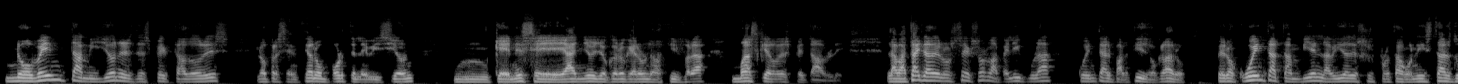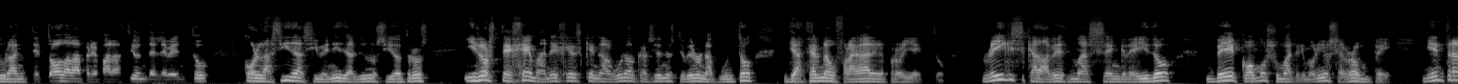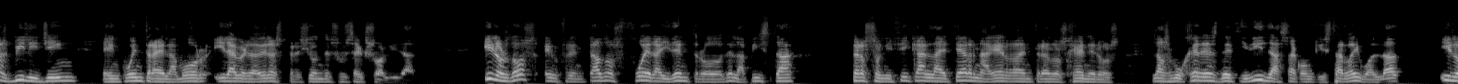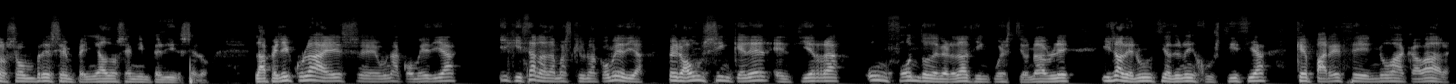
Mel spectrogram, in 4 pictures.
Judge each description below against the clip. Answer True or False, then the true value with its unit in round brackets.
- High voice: False (145 Hz)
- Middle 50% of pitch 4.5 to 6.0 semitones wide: False (4.1 semitones)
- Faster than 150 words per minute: True (160 wpm)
